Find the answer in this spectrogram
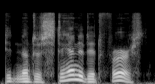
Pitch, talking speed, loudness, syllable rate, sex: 145 Hz, 230 wpm, -16 LUFS, 5.4 syllables/s, male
